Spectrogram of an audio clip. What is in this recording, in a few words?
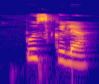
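"пыскыля", Komi, female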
